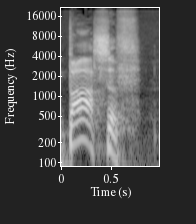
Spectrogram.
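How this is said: The letters are said with German letter names. This is how German speakers say the name. "people go who are German, and they say, no, it should be"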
